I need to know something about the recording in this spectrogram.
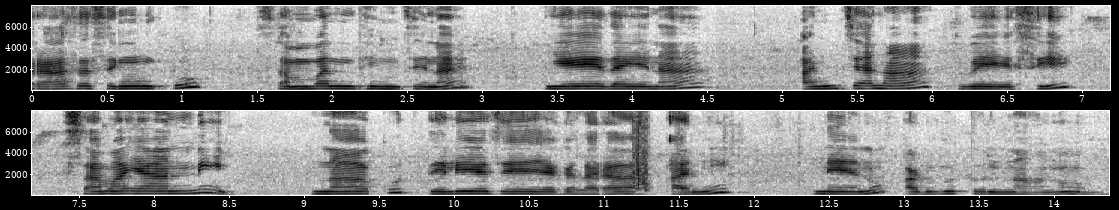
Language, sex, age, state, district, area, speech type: Telugu, female, 60+, Andhra Pradesh, Annamaya, urban, spontaneous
